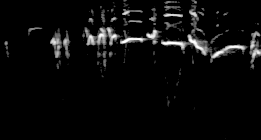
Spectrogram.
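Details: Oriental magpie-robin singing in the morning: a few soft opening chips, then a run of high, sweet whistles that slide up and down, ending in a long clear note.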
